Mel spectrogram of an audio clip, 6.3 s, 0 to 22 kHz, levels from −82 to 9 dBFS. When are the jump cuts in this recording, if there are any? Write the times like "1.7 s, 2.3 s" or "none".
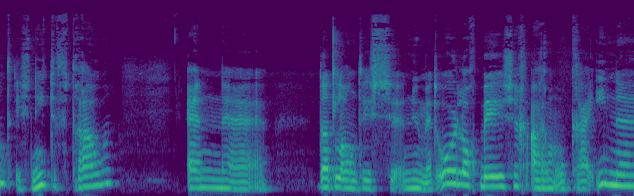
none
